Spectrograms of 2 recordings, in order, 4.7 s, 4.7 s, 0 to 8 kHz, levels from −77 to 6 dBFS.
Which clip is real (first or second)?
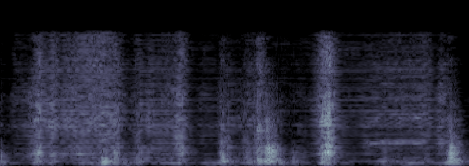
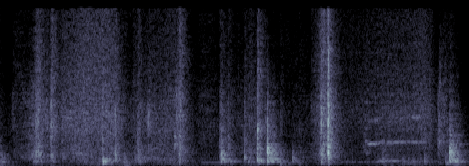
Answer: second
